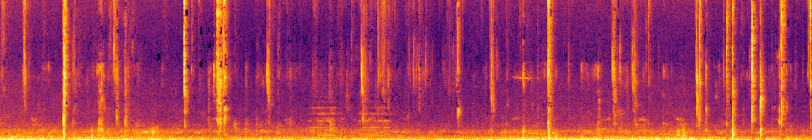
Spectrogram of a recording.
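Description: Close-miked mouth sounds of eating fufu and vegetable soup by hand: wet, sticky clicks and smacks while chewing and swallowing, scattered irregularly over a steady low hum.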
